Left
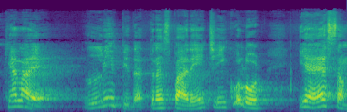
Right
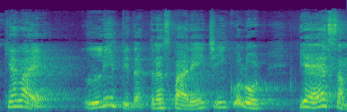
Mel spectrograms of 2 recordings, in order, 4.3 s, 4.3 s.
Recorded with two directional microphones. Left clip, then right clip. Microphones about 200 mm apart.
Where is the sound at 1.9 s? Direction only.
35° left (ahead or behind).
